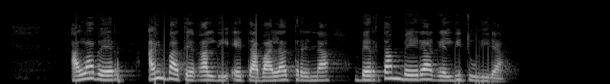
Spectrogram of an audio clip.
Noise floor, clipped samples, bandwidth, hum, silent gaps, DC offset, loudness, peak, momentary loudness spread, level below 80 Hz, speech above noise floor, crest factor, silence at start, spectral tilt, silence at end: -59 dBFS; under 0.1%; 11.5 kHz; none; none; under 0.1%; -23 LUFS; -6 dBFS; 8 LU; -60 dBFS; 37 dB; 18 dB; 0.7 s; -6.5 dB/octave; 1.05 s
